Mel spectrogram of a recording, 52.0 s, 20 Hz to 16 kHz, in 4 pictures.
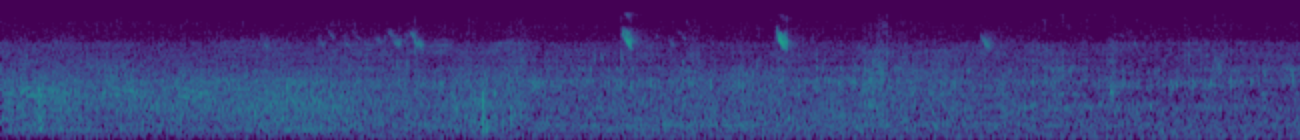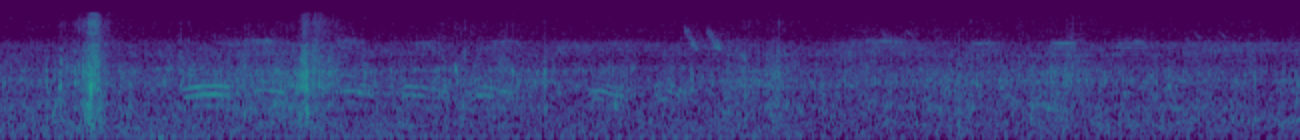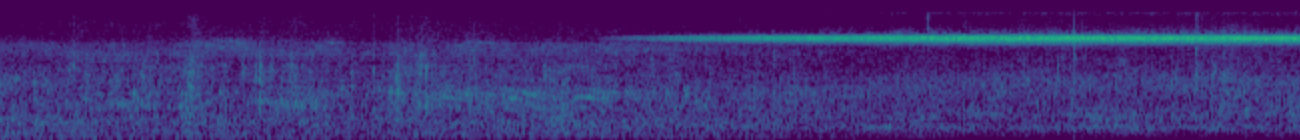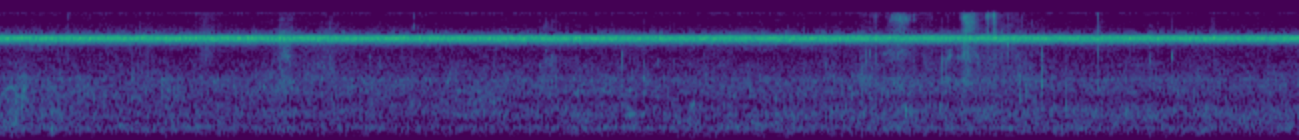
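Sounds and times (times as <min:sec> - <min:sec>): faint water washing: 0:00.0 - 0:51.9
insect high-pitched song: 0:32.1 - 0:51.9.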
